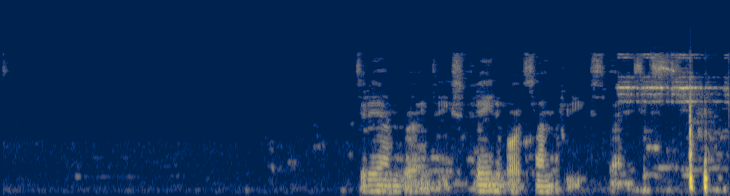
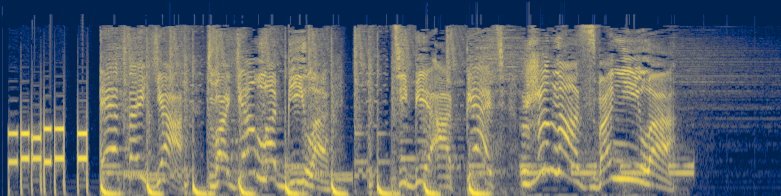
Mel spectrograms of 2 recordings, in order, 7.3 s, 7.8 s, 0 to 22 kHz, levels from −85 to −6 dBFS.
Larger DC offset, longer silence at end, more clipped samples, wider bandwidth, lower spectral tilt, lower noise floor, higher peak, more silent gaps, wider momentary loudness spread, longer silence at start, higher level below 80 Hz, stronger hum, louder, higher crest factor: neither; second, 0 s vs 0.85 s; neither; second, 7.6 kHz vs 14 kHz; first, -5.5 dB/octave vs -2.5 dB/octave; first, -72 dBFS vs -46 dBFS; about the same, 0 dBFS vs 0 dBFS; neither; first, 17 LU vs 5 LU; first, 3.55 s vs 0.1 s; second, -66 dBFS vs -22 dBFS; neither; second, -27 LUFS vs -10 LUFS; first, 28 dB vs 12 dB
